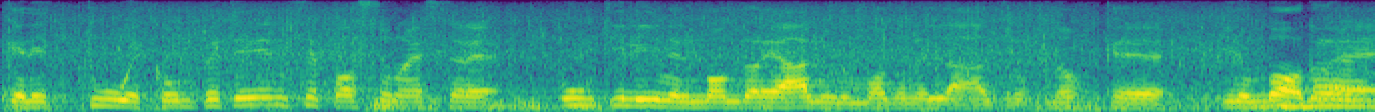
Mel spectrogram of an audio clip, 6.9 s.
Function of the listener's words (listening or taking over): listening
